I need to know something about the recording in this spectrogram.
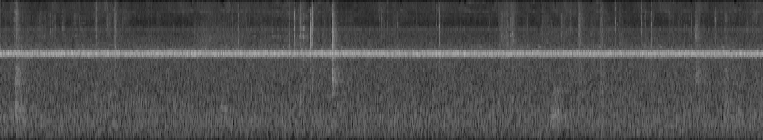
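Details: Night chorus of bell crickets by a riverside campfire, sounding as one continuous high-pitched ring, overlaid by scattered snaps of burning wood and a constant hiss of running river water.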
